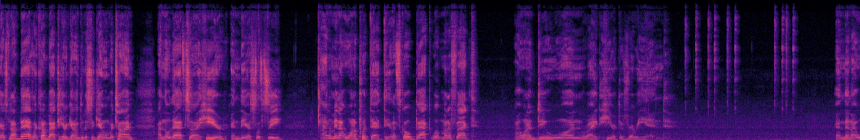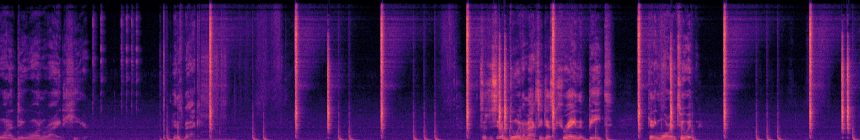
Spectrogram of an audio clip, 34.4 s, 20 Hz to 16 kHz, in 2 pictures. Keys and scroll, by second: 20.4 space.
